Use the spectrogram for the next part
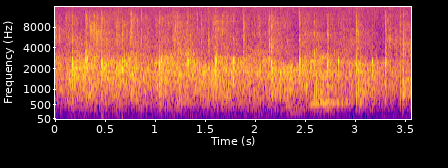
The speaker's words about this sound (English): Let's clap our hands. I think that's a good time to clap. Amen?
